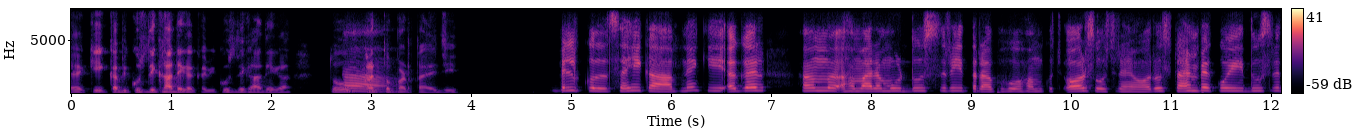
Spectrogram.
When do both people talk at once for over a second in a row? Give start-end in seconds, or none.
none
